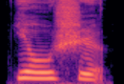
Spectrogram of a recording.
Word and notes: 优势: yōu shì

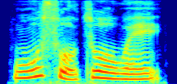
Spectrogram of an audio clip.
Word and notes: 无所作为: wú suǒ zuò wéi

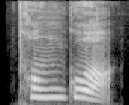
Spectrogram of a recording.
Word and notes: 通过: tōng guò

